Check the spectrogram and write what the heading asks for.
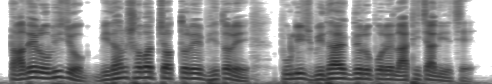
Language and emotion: Bengali, neutral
